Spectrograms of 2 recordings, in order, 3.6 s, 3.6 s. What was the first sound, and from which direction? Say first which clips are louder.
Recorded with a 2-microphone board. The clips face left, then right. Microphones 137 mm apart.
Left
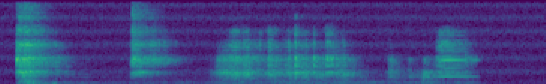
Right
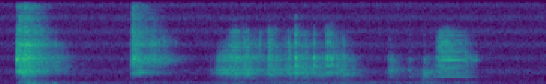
A squeak: left 3 dB; 45° left (ahead or behind).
